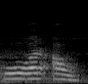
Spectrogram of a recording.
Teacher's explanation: अब है कंठोष्ठ। कंठोष्ठ, जिन वर्णों का उच्चारण कंठ और ओष्ठ की सहायता से होता है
